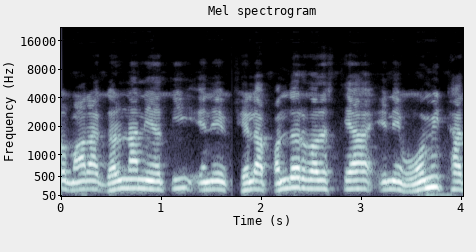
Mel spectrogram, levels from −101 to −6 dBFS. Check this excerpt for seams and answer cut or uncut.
uncut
